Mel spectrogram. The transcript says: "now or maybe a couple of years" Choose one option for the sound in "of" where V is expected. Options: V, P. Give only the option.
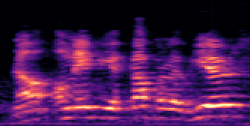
V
